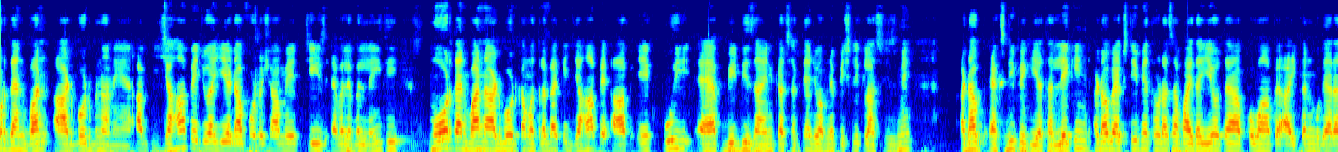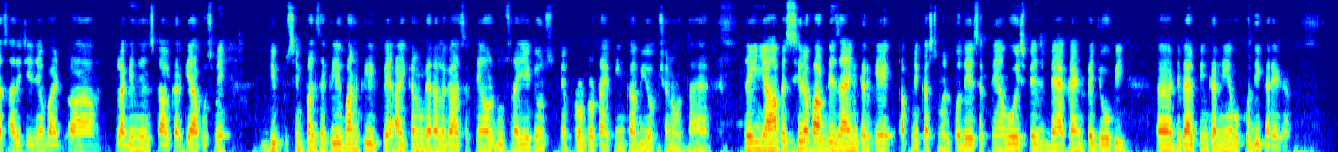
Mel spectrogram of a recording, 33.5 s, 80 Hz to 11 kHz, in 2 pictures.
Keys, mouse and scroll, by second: 0.1 click, 3.0 click.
